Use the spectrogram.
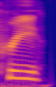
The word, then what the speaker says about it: PreSense: Presense by the way is pronounced preense.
